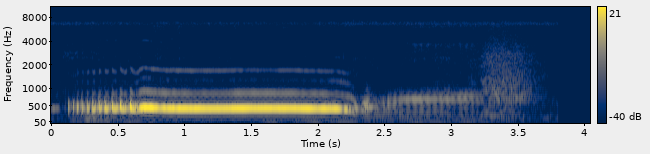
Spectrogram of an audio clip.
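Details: Ringneck dove in 'gacor dor' style, a lure to prompt other doves to call: a rolling onset flowing into a single steady, deep coo lasting nearly two seconds, followed by a softer falling tail and faint rustling.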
